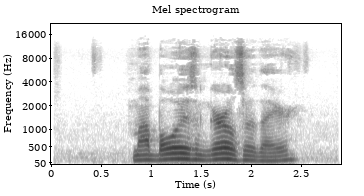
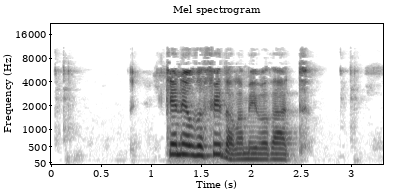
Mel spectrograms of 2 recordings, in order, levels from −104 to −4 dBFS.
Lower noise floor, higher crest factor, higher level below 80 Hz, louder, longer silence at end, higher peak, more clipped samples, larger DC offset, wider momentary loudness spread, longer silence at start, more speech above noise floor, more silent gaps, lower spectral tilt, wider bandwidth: second, -68 dBFS vs -82 dBFS; about the same, 20 dB vs 20 dB; first, -70 dBFS vs -76 dBFS; second, -35 LUFS vs -23 LUFS; second, 0.45 s vs 0.75 s; second, -16 dBFS vs -6 dBFS; neither; neither; about the same, 13 LU vs 14 LU; about the same, 0.8 s vs 0.8 s; second, 35 dB vs 59 dB; neither; first, -6.5 dB/octave vs -3.5 dB/octave; first, 14 kHz vs 11.5 kHz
